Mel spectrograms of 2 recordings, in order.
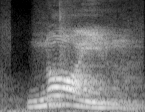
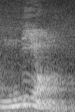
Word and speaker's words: neun: Neon. It is neun. EU, I told you, is oi. Whenever you come across EU, is oi. Neun.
